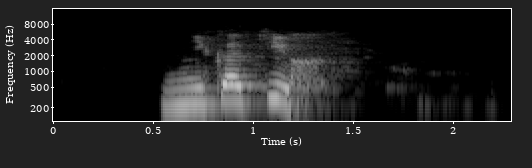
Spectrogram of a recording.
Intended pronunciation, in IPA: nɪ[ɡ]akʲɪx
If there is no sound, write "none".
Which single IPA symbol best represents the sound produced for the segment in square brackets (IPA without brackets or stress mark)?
k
